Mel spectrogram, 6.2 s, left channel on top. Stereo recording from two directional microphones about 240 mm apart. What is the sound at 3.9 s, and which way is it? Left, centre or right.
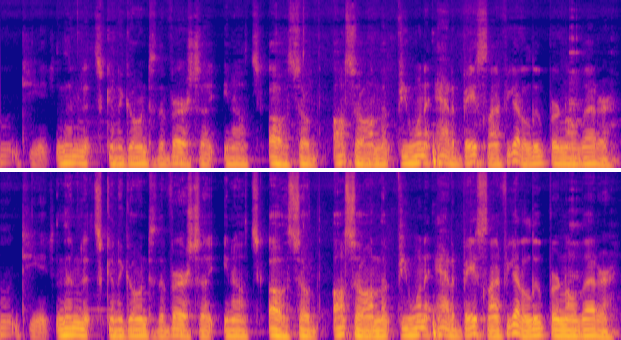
Speech, centre.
